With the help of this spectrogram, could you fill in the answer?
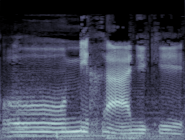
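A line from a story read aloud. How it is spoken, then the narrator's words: Creaky grumble. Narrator (Russian): проворчал скрипучим голосом злоумышленник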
